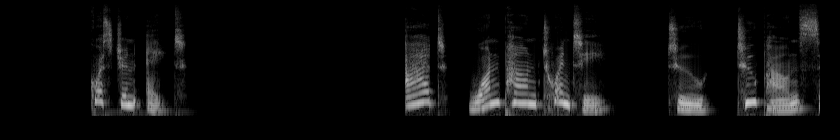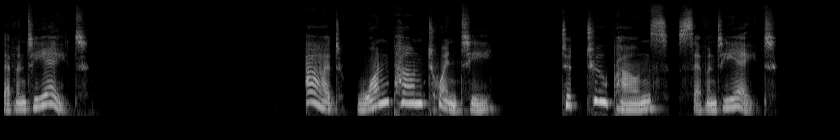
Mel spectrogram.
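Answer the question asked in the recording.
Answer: £3.98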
